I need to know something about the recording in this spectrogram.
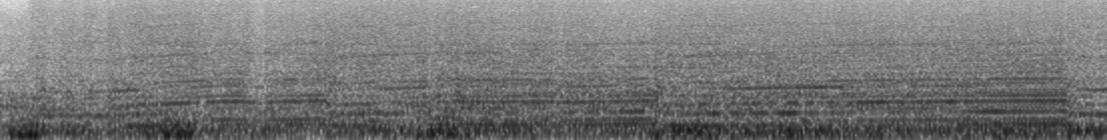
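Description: A racing car engine screams at high revs, rising in pitch and dropping with each quick gear change.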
